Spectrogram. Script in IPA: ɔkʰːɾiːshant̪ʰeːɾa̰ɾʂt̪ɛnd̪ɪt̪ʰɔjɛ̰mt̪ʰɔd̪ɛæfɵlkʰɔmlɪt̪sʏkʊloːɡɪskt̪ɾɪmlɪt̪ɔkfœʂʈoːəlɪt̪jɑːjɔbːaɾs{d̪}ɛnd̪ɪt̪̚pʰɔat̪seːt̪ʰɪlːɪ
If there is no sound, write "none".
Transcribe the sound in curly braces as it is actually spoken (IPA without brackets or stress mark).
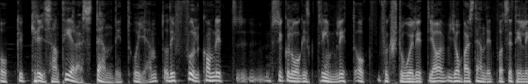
t̪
